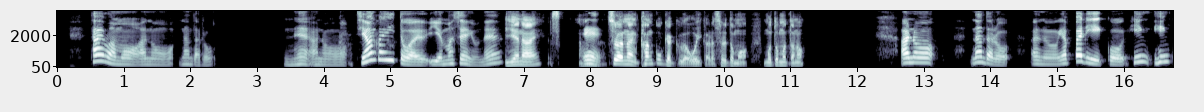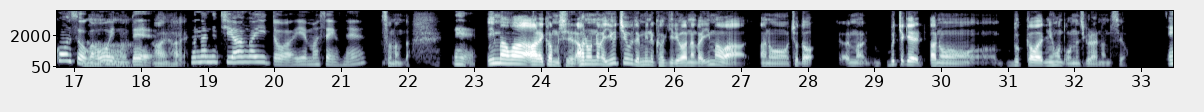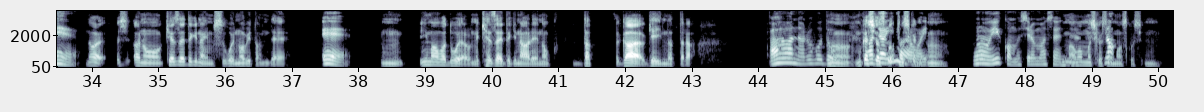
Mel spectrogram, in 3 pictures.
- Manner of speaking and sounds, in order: other background noise; tapping
- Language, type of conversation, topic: Japanese, unstructured, あなたの理想の旅行先はどこですか？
